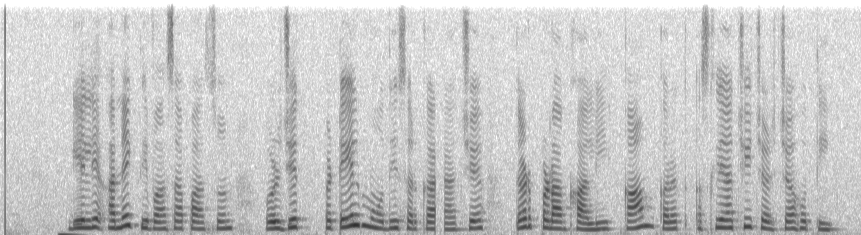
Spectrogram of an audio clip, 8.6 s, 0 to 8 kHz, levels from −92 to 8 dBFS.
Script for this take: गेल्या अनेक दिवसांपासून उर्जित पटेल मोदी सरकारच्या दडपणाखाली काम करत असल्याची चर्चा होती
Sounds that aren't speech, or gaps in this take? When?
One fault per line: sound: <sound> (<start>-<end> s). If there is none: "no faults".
sound: dropout (4.3-4.4 s)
